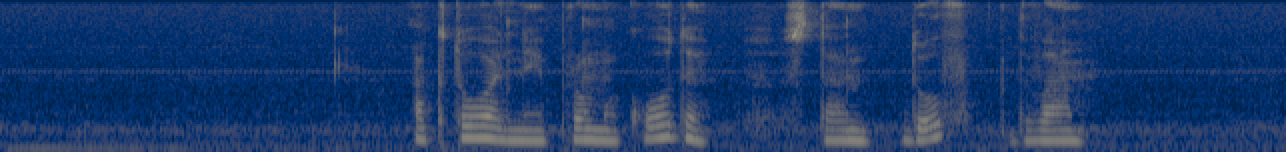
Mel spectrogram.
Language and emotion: Russian, neutral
